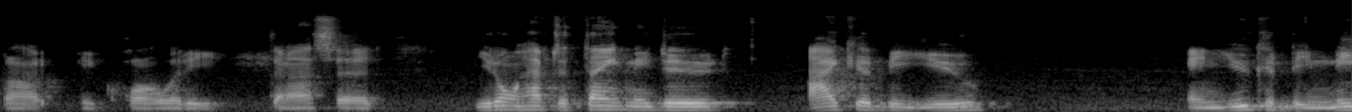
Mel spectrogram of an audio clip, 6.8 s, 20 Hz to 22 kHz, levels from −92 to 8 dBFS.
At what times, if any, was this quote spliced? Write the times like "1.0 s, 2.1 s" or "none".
1.3 s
